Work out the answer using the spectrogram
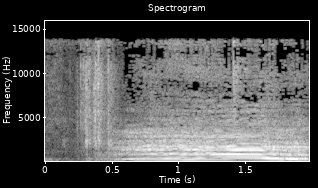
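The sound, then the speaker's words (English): Calves mooing at feeding time on a dairy farm: one long, loud, full-bodied moo that holds a steady low pitch for well over a second, heard alone. “where calves moo expectantly at feeding time”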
